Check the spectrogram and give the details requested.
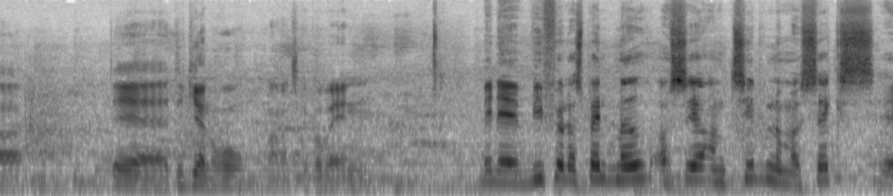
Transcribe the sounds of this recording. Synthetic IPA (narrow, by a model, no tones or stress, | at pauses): d̥e̝d̥e̝ɡ̥iɐ̰enʁo̝̰ːnɒmænsɡ̥æpʰɒ̽b̥ɛːnn̩ | menʋifø̰ːlɐsb̥en̰d̥með̞ˠɒ̽se̝ɐɒ̽mt͡sʰid̥l̩nɔ̽mɐseɡ̥s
